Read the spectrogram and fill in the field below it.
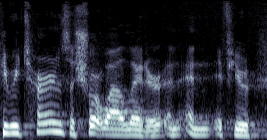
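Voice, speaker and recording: A middle-aged man preaching a sermon as pastor of a small church, animated and gesturing widely. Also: medium pitch, brisk. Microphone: far camera at back of room. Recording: long reverb from a church hall.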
